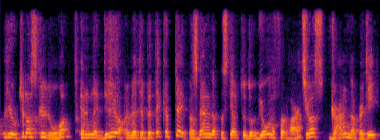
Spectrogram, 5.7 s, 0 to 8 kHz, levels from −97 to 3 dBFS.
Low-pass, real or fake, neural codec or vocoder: 7.2 kHz; fake; codec, 16 kHz, 1.1 kbps, Voila-Tokenizer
